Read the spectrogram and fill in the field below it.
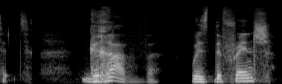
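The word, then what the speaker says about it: grave: J A V G R A V E gra. But the E at the end, we don't hear it. And look at how to pronounce it. Grav with the French R.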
